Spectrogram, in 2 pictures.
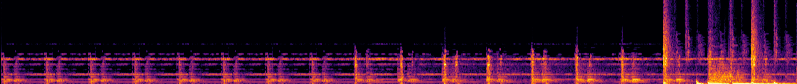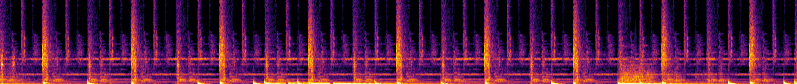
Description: beat

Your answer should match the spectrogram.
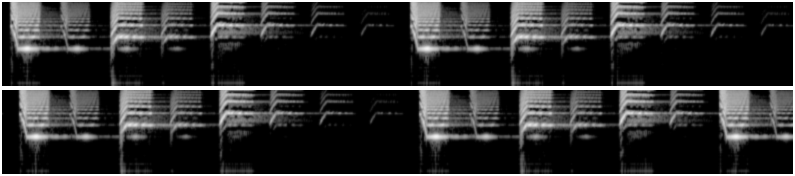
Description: Ringtone; Zip Zap; LightWave Ringtones; Ringtone Records

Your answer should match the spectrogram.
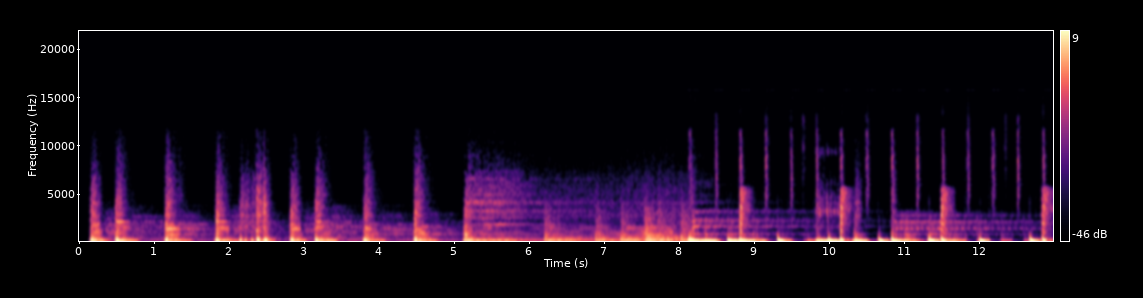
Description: beat

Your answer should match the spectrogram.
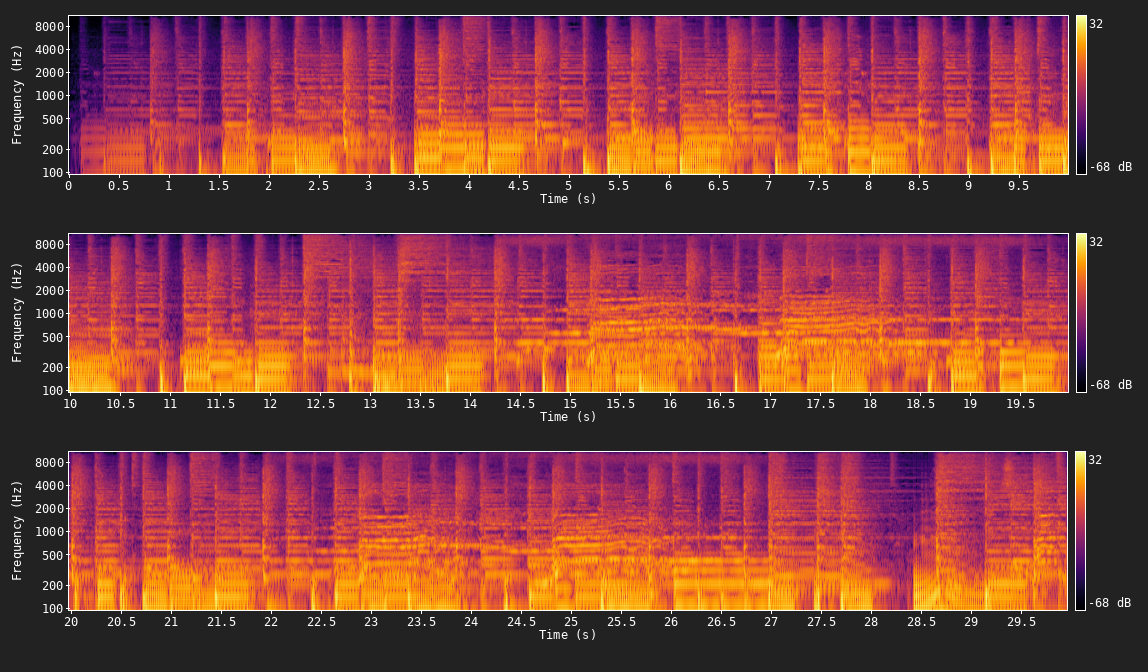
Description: Key C Sharp Minor, Karaoke Track

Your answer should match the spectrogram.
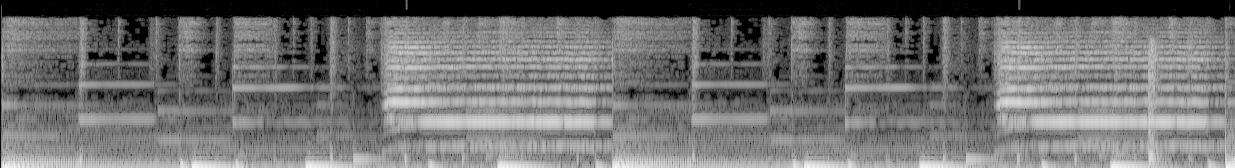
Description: beat

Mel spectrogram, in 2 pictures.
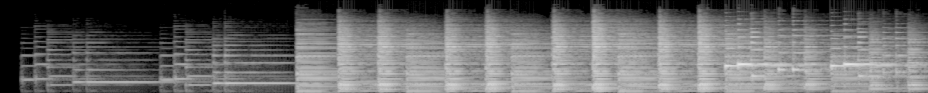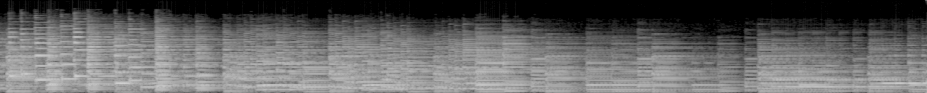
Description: Preludes for Piano; Gershwin

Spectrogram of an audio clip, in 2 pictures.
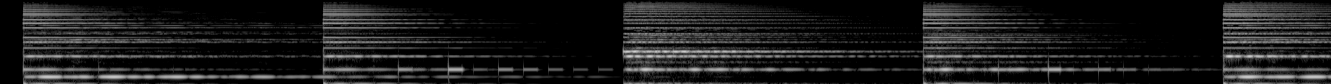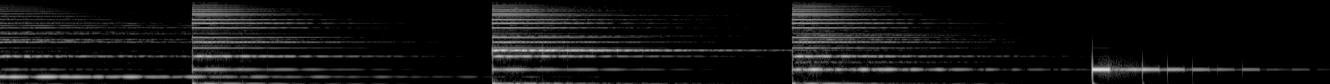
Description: Soft Beeps Ringtone; Ringtone Records; LightWave Ringtones

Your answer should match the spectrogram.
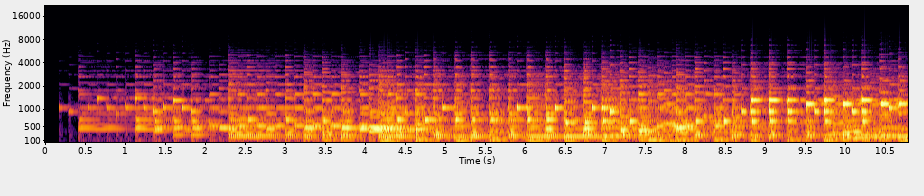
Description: Clarinet Polka

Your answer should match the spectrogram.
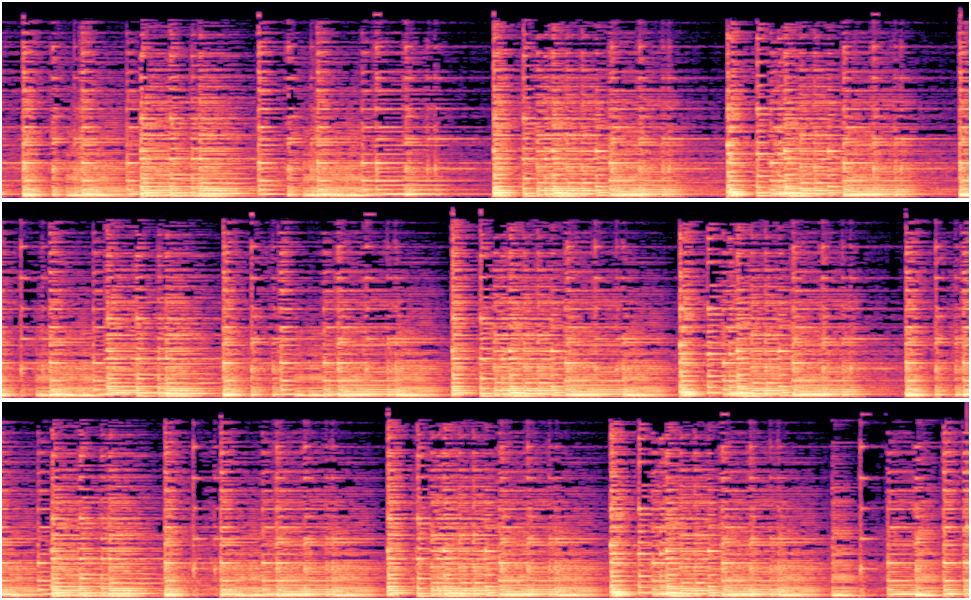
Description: Jangly Piano

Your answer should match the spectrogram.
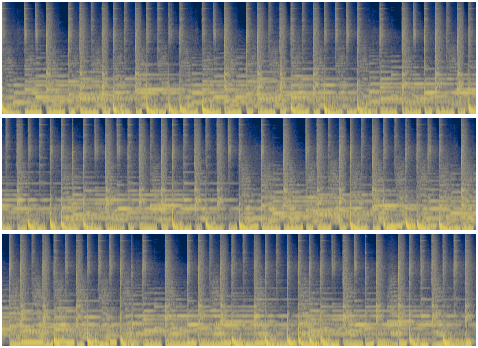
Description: Full Groove, loops r&b; prime loops r&b

